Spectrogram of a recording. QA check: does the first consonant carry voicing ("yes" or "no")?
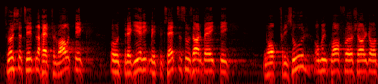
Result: no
